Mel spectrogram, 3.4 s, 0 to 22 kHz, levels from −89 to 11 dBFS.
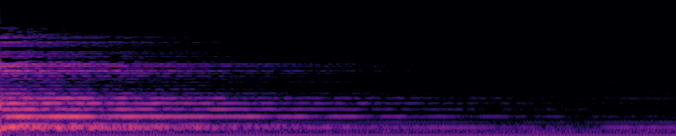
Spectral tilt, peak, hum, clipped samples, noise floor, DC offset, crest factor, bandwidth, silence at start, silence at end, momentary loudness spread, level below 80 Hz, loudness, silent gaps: -5.5 dB/octave; -18 dBFS; 60 Hz at -65 dBFS; under 0.1%; -65 dBFS; under 0.1%; 20 dB; 11 kHz; 0 s; 1.15 s; 24 LU; -68 dBFS; -36 LUFS; none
